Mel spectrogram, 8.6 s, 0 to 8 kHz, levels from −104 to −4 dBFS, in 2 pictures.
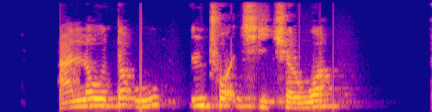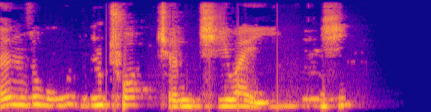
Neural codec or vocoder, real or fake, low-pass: none; real; 7.2 kHz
